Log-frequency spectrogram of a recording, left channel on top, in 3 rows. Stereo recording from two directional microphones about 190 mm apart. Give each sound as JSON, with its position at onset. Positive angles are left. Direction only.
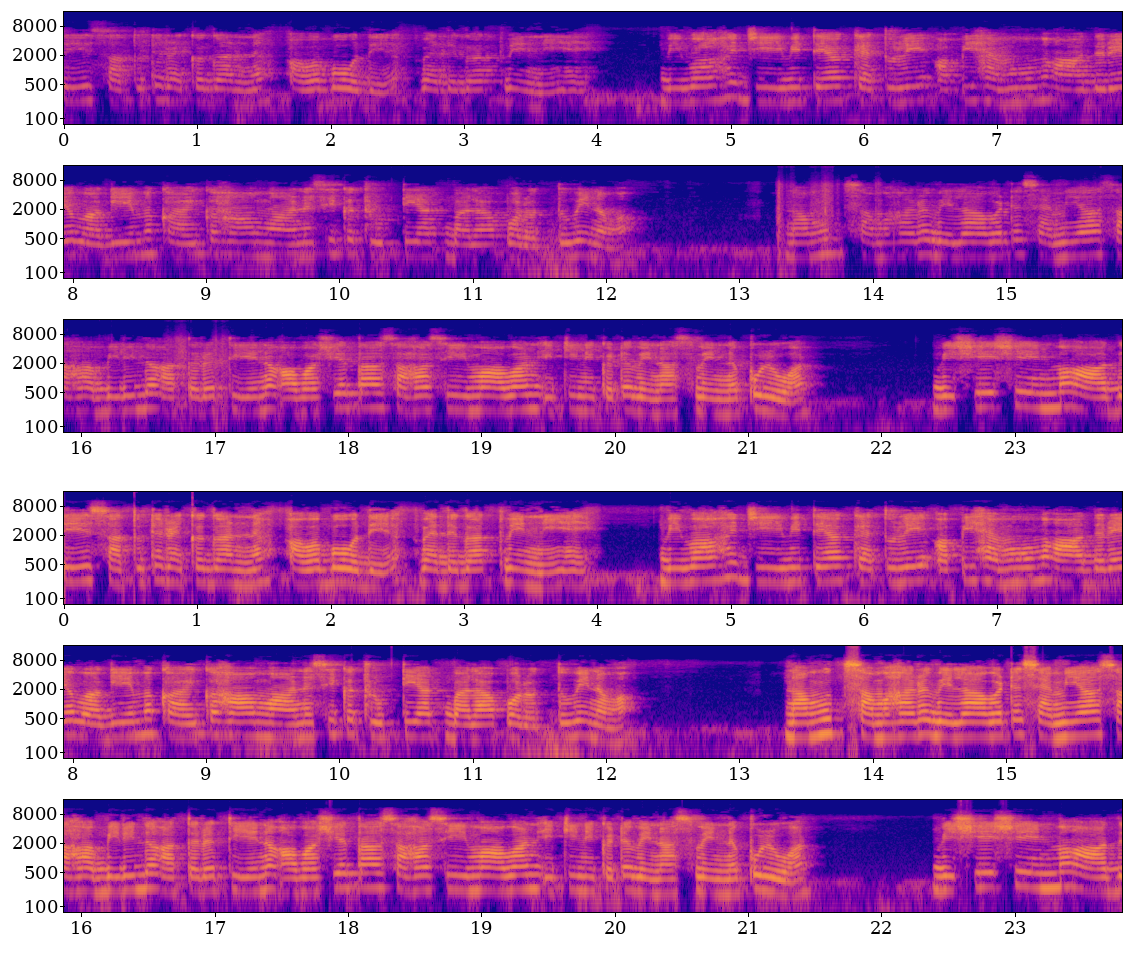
{"t": 0.3, "sound": "a woman's voice", "side_deg": -50}
{"t": 3.0, "sound": "a woman's voice", "side_deg": -35}
{"t": 4.4, "sound": "a woman's voice", "side_deg": -35}
{"t": 11.3, "sound": "a woman's voice", "side_deg": -30}
{"t": 13.3, "sound": "a woman's voice", "side_deg": -55}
